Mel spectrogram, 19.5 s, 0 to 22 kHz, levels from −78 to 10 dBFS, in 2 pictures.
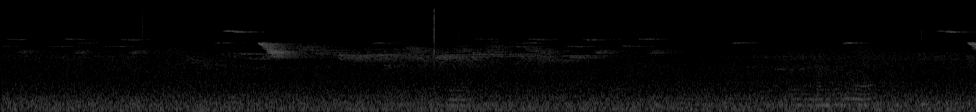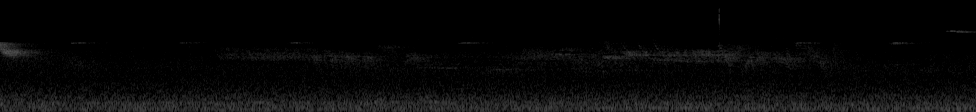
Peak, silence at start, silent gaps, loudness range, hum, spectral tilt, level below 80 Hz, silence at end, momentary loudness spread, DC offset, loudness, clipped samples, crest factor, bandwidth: -28 dBFS; 0 s; none; 5 LU; none; -3 dB/octave; -66 dBFS; 0 s; 7 LU; under 0.1%; -54 LUFS; under 0.1%; 28 dB; 16.5 kHz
